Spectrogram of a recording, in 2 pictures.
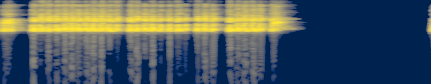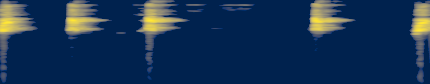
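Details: Cucak cungkok, blue-winged leafbird, in a contest-training recording of sharp varied song: an opening two-second burst of dense, rattling high notes, then short upward-swept whistled notes spaced roughly every half second, with silence between.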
